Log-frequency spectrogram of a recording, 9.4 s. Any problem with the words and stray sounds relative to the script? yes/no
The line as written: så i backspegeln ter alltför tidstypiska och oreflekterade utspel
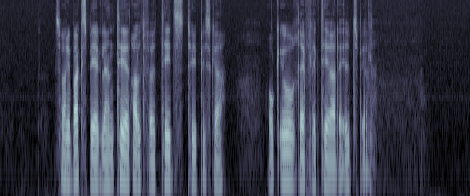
no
